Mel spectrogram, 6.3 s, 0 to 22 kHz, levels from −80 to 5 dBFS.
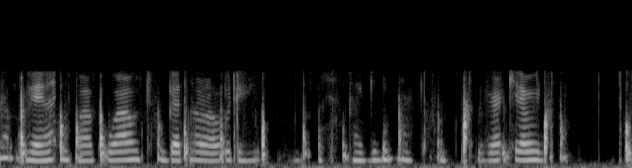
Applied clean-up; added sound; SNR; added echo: neural diffusion model UNIVERSE++.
